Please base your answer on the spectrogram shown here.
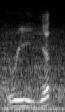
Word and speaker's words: rillette: Angie says, Frenchies pronounce it rillette.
